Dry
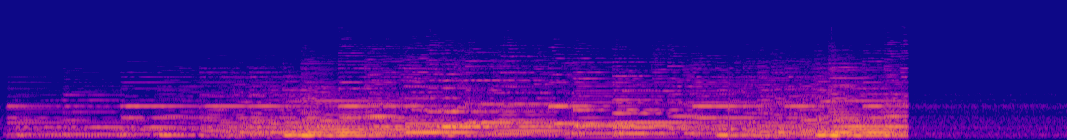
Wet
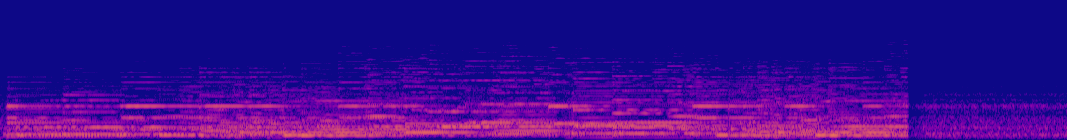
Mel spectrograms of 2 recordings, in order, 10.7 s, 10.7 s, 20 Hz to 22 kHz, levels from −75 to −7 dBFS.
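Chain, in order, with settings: compressor 6:1, threshold -41 dBFS, peak gain reduction 18.5 dB; gain +4 dB

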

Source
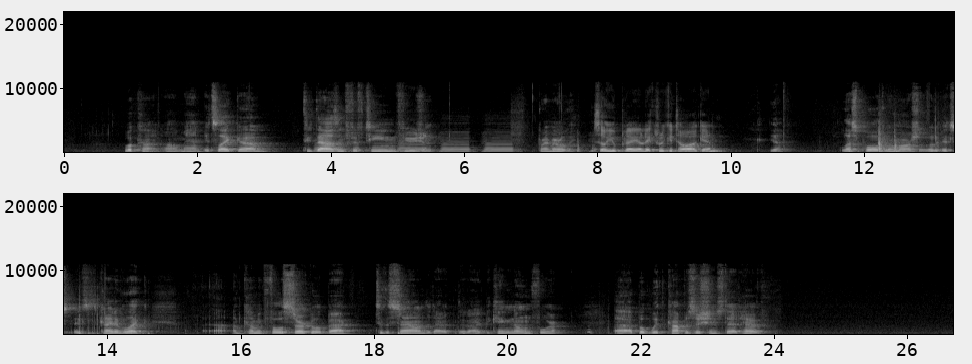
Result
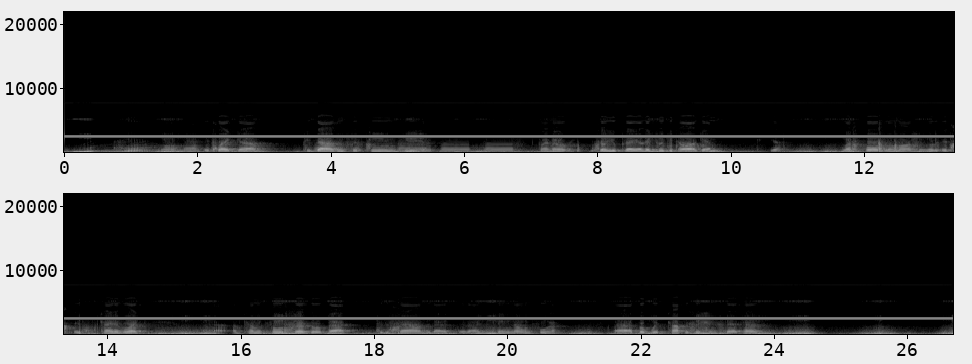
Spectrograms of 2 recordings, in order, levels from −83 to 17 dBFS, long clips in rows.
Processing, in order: tape start at the beginning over 1.91 s; wind noise 100 Hz -30 dBFS; pulse-width modulation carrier 2600 Hz; gain -5 dB

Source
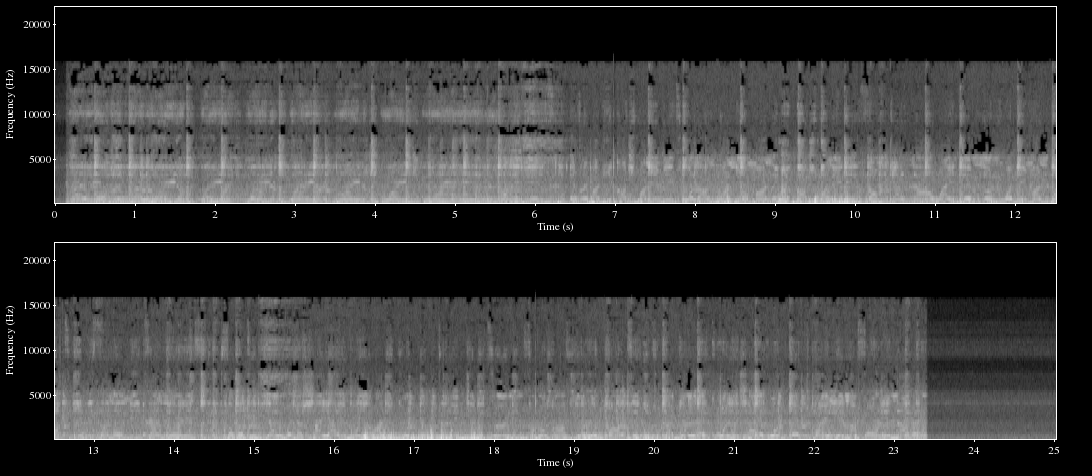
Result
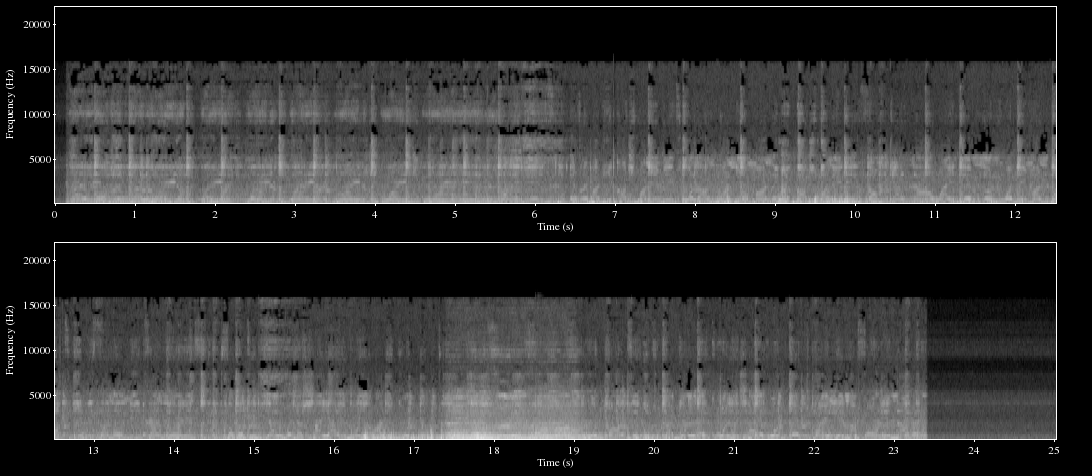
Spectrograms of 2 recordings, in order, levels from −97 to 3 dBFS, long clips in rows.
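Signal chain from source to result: 5.6–6.15 low shelf 180 Hz -10 dB; 17.35–18.98 reverb throw, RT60 0.92 s, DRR -10 dB; gain -6 dB

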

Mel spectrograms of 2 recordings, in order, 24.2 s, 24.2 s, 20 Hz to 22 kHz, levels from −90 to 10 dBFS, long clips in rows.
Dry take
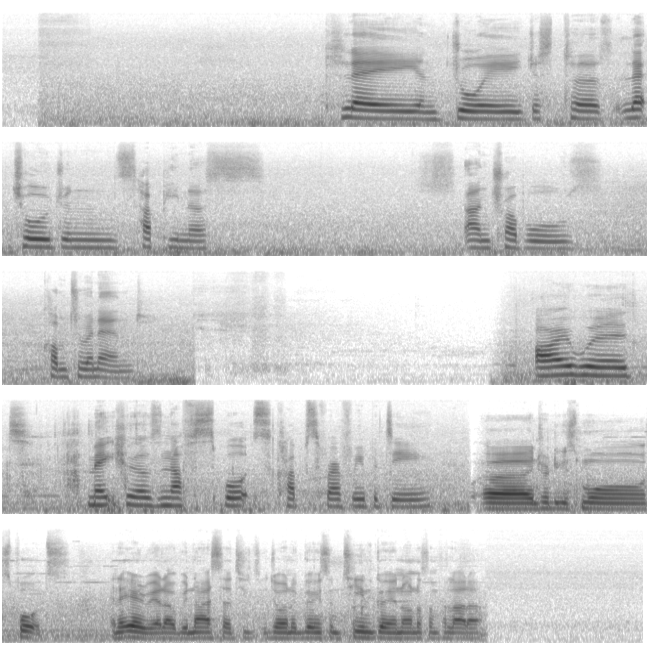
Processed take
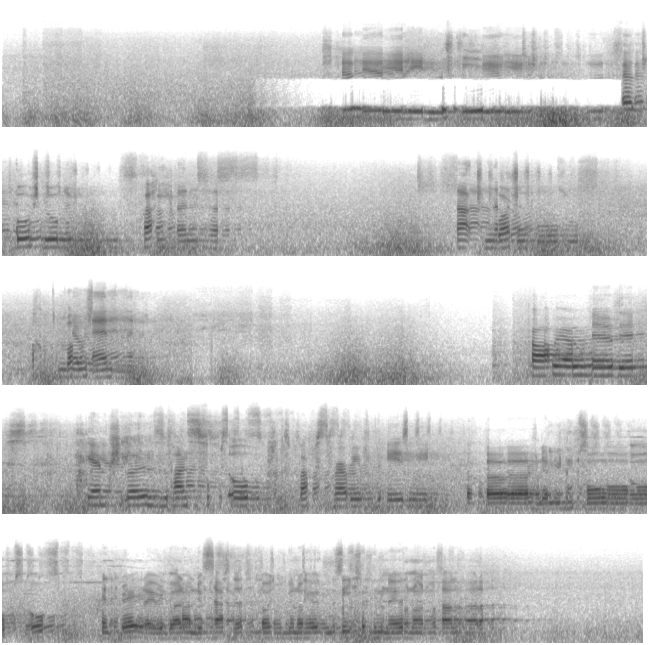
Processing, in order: local time reversal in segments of 0.15 s; wind noise 200 Hz -29 dBFS; low-pass opened by the level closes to 2200 Hz, open at -17 dBFS; low shelf 74 Hz +5.5 dB; treble ducked by the level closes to 2000 Hz, closed at -16.5 dBFS; spectral delete 1.9–4.65, 550–2100 Hz; compressor 2:1, threshold -25 dBFS, peak gain reduction 11.5 dB; RIAA curve recording; warbling echo 87 ms, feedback 52%, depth 78 cents, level -10.5 dB; gain +5 dB

